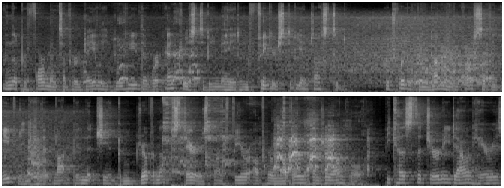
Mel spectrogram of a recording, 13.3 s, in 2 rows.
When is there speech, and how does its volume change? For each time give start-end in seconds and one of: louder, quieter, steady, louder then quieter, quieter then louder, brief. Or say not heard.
0.0-13.3 steady.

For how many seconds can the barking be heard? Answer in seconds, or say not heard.
5 s.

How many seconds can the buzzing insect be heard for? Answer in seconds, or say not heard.
not heard.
